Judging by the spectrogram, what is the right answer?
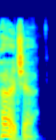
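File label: "perjure", British English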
